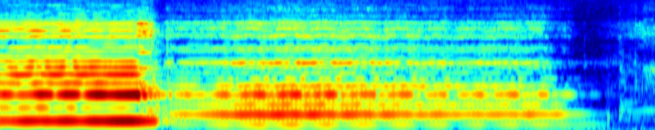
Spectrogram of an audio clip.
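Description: A muted violin plays a melody with heavy vibrato, holding a clear sustained note that drops to a lower, long-held tone before fading, played solo and up close.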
